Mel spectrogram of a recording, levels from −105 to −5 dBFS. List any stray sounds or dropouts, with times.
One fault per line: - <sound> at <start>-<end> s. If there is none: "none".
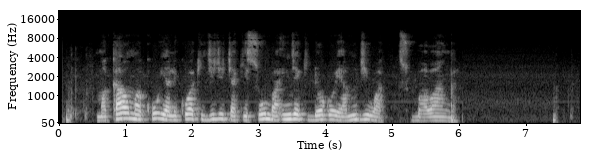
none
